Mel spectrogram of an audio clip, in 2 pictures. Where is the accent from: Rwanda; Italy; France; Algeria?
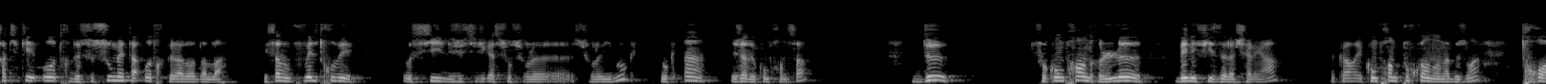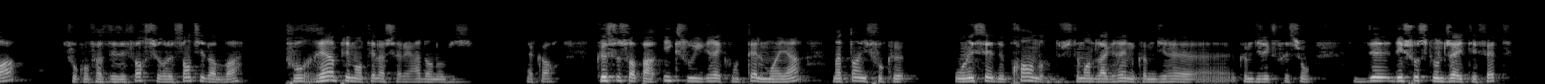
France; born there; nous les Marocains, quand on va au consulat du Maroc, si vous êtes donc comme moi je suis né en France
